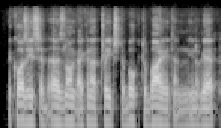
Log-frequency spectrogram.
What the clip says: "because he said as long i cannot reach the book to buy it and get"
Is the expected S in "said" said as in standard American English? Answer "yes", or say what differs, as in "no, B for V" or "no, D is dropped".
yes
